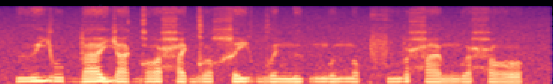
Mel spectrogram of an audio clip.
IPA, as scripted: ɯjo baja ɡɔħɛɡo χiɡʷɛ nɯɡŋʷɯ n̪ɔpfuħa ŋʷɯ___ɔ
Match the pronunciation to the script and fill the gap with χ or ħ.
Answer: ħ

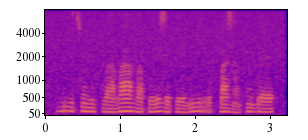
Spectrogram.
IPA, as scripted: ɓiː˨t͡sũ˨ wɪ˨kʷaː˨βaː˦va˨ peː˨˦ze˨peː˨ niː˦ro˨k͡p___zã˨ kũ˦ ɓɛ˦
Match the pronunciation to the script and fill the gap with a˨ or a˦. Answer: a˦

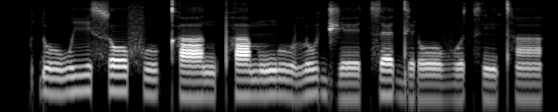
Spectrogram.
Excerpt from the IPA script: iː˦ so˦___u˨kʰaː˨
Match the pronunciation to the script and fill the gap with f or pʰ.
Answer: f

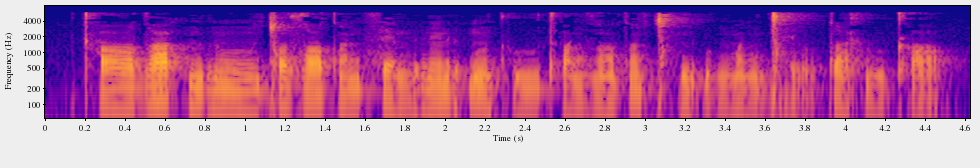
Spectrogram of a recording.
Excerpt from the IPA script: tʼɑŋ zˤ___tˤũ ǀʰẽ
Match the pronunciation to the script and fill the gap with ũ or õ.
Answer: ũ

